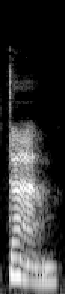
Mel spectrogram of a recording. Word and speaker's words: damn: this is very simple we don't pronounce n if it comes after M at the end of a word for example Autumn it's not autum it's just Autumn column condemn damn him what about the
